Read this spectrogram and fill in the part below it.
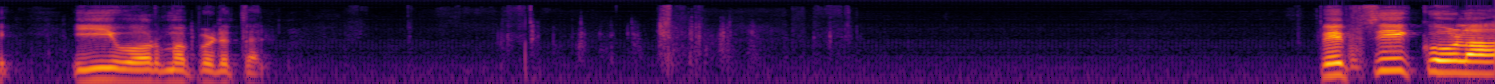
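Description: An elderly man reads out calmly into a close microphone.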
